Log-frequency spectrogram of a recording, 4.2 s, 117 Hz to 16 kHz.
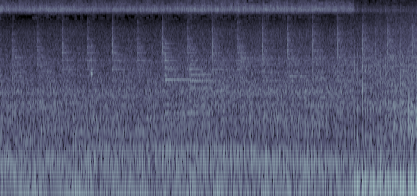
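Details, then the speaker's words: KTM 790 Adventure R twin idling during warm-up after a new intake and Power Commander 6 were fitted: a steady low rumble with an even beat and no knocks or rattles; normal idle. "Power Commander new intake, it sounds good."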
